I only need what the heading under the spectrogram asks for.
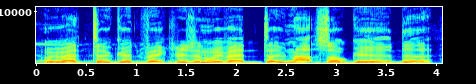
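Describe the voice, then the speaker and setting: A man, a high school football coach, answering interview questions in a measured, plain-spoken way. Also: darkish tone.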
